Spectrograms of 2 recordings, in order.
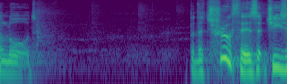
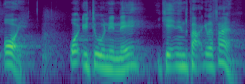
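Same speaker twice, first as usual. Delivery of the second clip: lightly put-on Cockney preacher; Cockney accent; 3 semitones higher, faster than usual. Imitating a Cockney preacher ordering thoughts out, Cockney accent. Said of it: "I'll go for the Cockney accent".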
